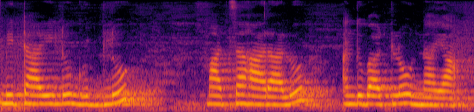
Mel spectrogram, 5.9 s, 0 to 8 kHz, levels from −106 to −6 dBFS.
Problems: none marked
